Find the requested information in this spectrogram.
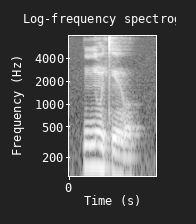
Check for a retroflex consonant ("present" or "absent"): absent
